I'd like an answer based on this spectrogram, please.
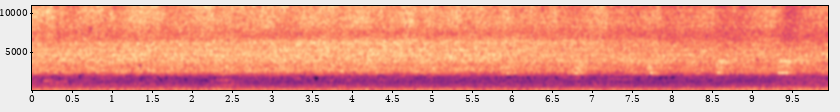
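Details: Morning cicada chorus at Gunung Geulis near Bogor in West Java, Indonesia, very loud: an unbroken piercing high-pitched drone holding an even level for the whole stretch, with only a light low background hum.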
